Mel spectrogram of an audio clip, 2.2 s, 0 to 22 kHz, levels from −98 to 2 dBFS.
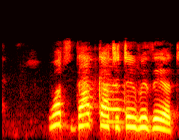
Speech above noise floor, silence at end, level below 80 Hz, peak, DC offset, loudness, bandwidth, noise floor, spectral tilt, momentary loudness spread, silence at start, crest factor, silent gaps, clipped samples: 47 dB; 0 s; -64 dBFS; -2 dBFS; under 0.1%; -17 LUFS; 7.8 kHz; -63 dBFS; -3.5 dB/octave; 5 LU; 0.6 s; 14 dB; none; under 0.1%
